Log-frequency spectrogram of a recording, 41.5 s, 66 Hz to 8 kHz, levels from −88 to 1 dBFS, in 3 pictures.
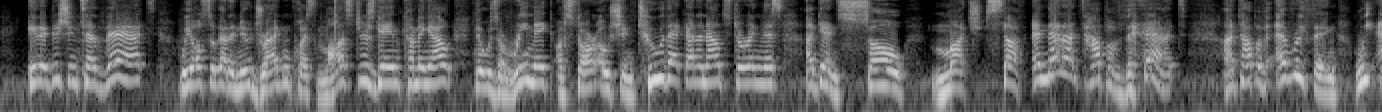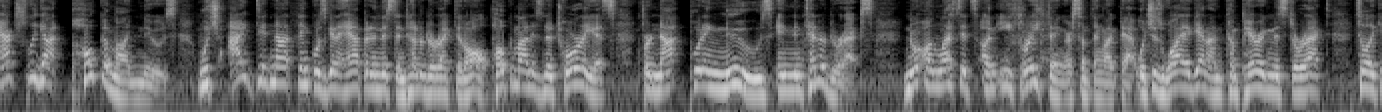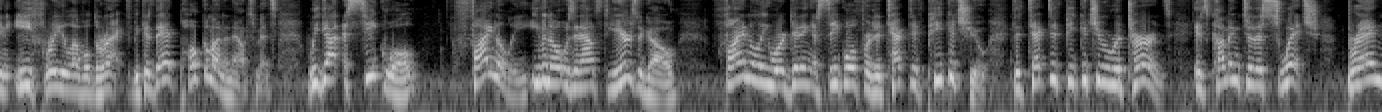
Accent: American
